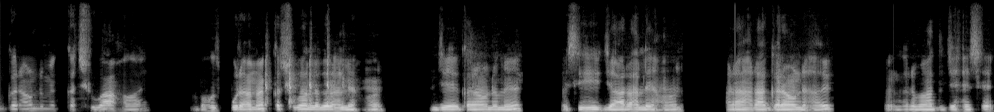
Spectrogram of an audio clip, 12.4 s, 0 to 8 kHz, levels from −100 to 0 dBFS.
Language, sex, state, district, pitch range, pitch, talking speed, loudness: Maithili, male, Bihar, Samastipur, 105-115 Hz, 110 Hz, 135 wpm, -25 LUFS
